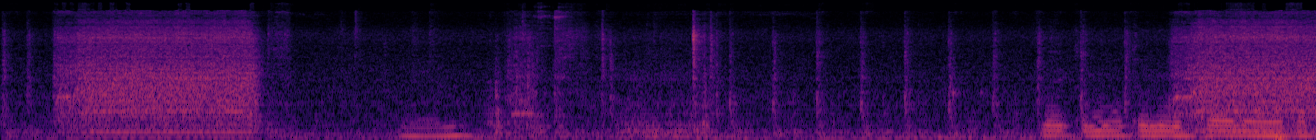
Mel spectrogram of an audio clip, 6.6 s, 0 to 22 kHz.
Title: gear noise when gets paper #brother Dcp-T420w, #fixed #broken #gear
